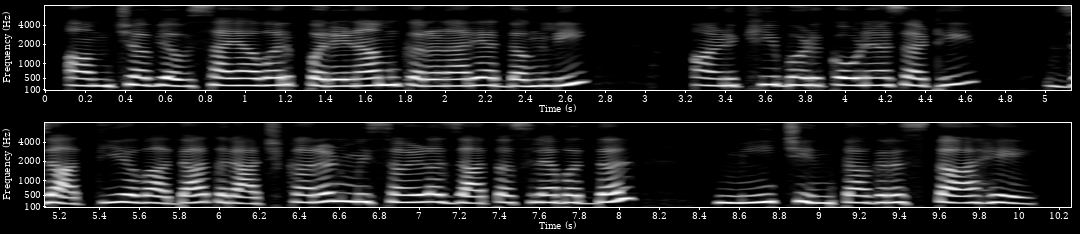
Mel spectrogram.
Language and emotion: Marathi, fearful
